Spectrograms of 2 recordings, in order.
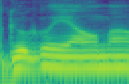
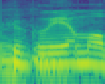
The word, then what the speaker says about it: Guglielmo: And his real name is Guglielmo, right? Or Guglielmo Papaleo.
